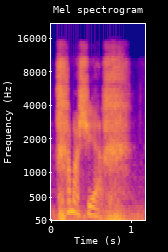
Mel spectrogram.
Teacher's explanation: You have to add a little bit of a throaty little ch.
